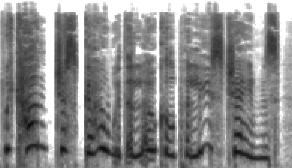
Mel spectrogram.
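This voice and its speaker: A woman's voice: extremely high pitch, sing-song, measured pace, creaky, dry recording, clean studio sound, pitched above the performer's own voice, full character voice. A woman voicing an anxious young woman, speaking in frantic, urgent bursts. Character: anxious young woman, panicking over missing partner.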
